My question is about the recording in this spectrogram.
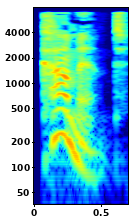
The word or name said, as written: comment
